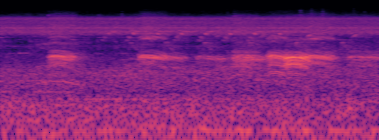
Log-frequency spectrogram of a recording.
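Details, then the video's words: Peacocks spreading their feathers in front of a peahen outdoors. Repeated harsh, honking calls come in uneven bursts, the loudest near the end, over a background of steady insect buzz. "Peacock Sounds"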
